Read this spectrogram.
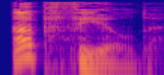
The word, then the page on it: upfield: British English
